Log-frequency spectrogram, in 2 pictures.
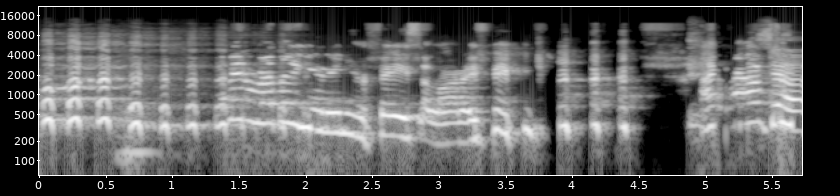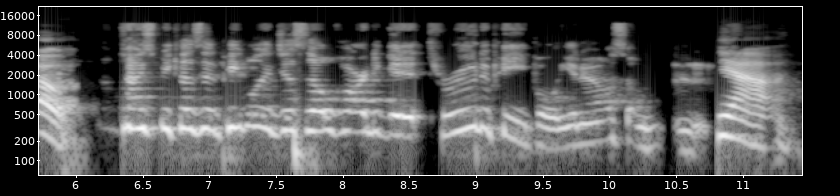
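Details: Adult woman speaking; ordinary speech.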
